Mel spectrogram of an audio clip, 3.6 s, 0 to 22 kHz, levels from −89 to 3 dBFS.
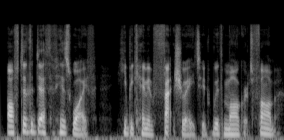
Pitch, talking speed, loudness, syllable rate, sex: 125 Hz, 200 wpm, -24 LUFS, 6.8 syllables/s, male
